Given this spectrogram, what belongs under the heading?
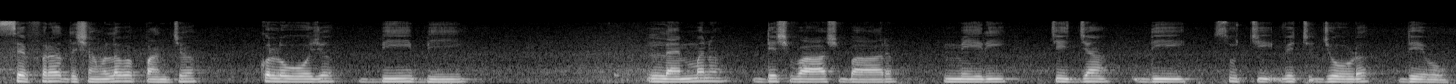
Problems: none marked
